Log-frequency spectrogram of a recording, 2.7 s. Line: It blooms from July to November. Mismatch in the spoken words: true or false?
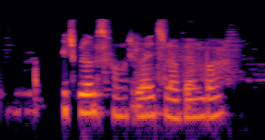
false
